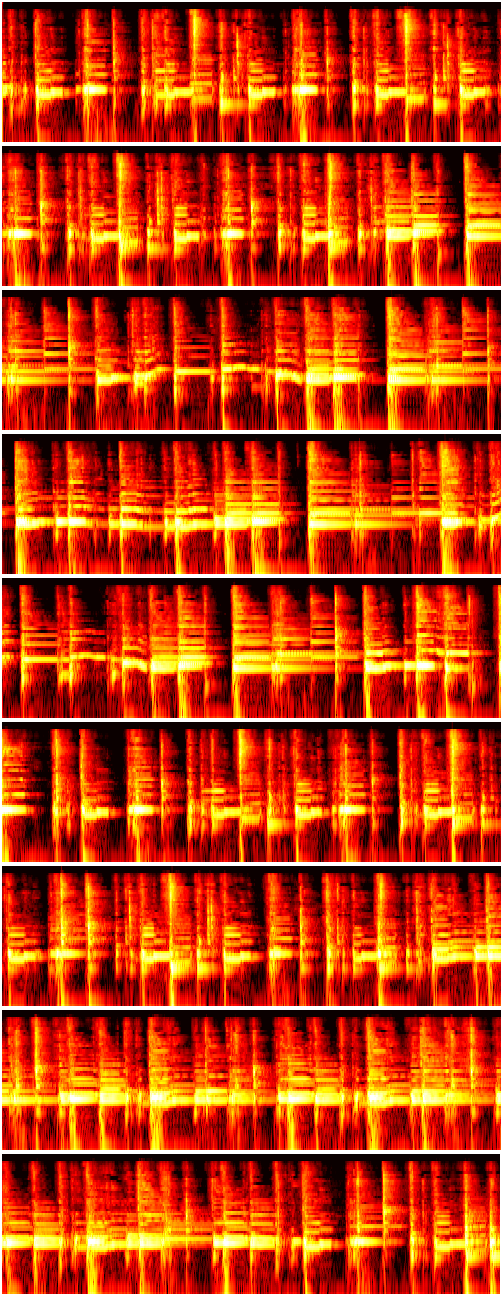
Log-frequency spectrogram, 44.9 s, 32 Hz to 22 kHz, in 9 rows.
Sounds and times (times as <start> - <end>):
Inside, small room: 0.0 - 44.9
Ukulele: 0.0 - 44.9.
